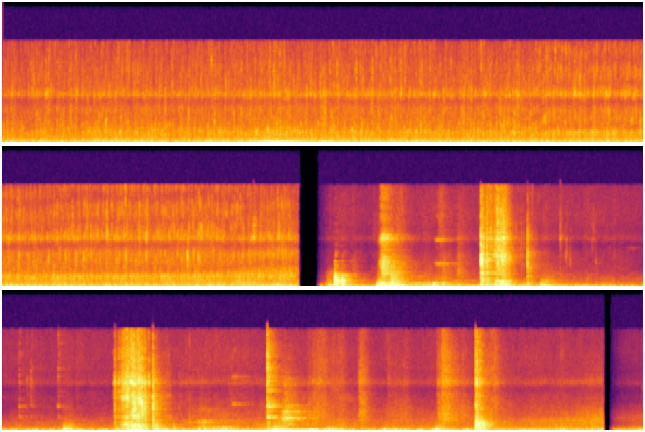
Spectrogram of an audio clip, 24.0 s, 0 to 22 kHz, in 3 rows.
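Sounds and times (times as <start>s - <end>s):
sauce simmering and bubbling: 0.0s - 11.7s
metal utensil scraping a wok: 14.0s - 14.7s, 17.4s - 18.3s.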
